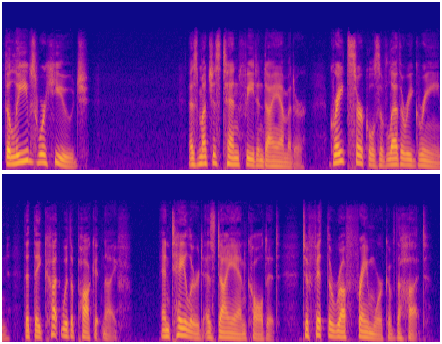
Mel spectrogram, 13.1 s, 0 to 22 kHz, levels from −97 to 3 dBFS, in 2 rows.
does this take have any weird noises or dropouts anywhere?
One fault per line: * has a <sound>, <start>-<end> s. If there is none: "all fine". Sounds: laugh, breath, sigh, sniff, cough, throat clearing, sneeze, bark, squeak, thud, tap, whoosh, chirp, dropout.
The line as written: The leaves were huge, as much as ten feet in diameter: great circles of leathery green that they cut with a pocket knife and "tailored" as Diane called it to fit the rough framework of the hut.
all fine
